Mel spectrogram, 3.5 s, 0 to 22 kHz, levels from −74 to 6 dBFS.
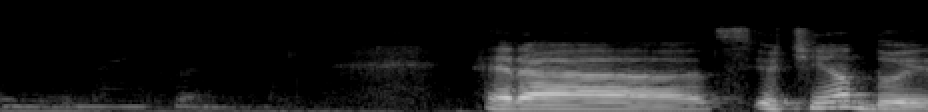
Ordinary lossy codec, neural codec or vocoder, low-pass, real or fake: none; none; none; real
